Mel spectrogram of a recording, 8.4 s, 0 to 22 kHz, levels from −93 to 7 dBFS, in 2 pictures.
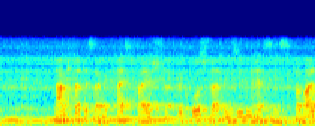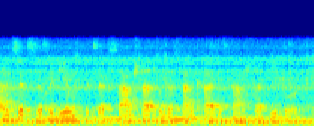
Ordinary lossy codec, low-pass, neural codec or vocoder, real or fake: Opus, 64 kbps; 7.2 kHz; none; real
